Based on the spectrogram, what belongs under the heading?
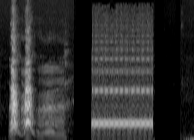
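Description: A dog gives two quick, sharp barks that trail into a brief whining yelp, then a steady, loud telephone dial tone hums for about a second. No one speaks.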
